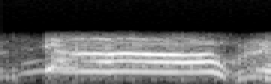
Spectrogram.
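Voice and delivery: very high, drawn-out wail; mock terrified cry. Evil kid is rushed toward the wall, high panicked wail.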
